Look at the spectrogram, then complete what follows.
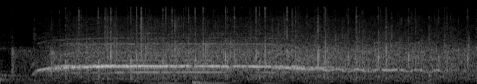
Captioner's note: audience applauding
